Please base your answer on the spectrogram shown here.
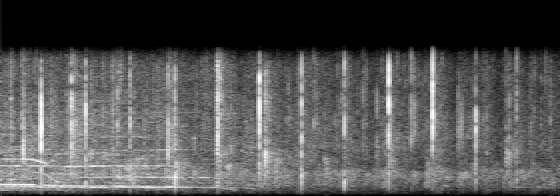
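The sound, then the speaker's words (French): An audience applauds the performing artists, a dense burst of clapping that thins out over a few seconds into scattered, separate claps. “Merci beaucoup, bravo à tous les artistes, vraiment, faites un maximum de bruit pour eux, parce qu'il y a du taf et c'est incroyable.”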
